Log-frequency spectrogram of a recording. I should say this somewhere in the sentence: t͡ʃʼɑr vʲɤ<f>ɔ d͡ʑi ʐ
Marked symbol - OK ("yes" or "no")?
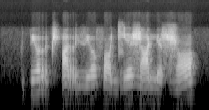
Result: yes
